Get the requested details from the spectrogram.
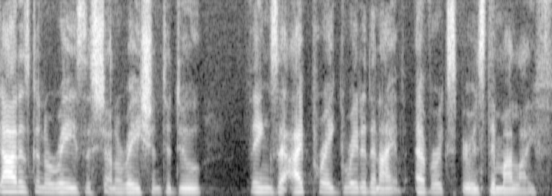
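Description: Speaking at a very fast pace in an animated tone, the voice has an American accent over a quiet background. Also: woman, fairly low pitch for a woman. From New York. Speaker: pastor. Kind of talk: sermon. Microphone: handheld.

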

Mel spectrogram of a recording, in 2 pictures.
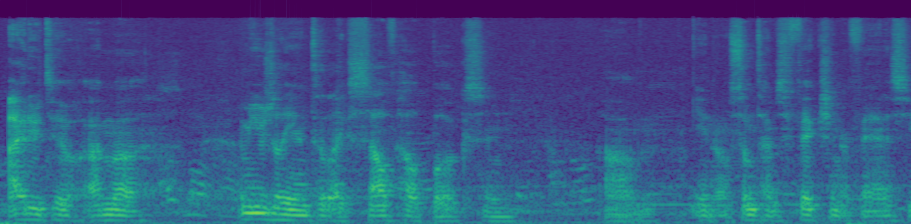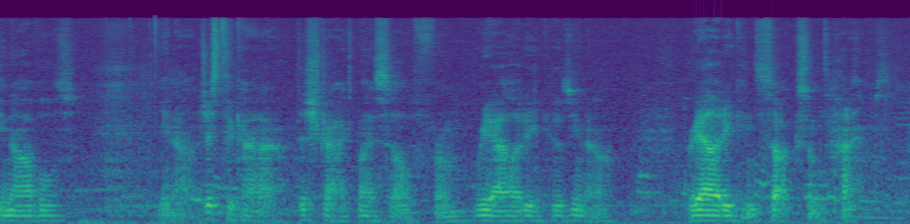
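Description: Over noticeable background noise, a man talks at a moderate pace with long, frequent pauses. His very deep, low voice keeps a fairly even intonation. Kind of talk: casual role-play conversation. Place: home room. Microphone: webcam.

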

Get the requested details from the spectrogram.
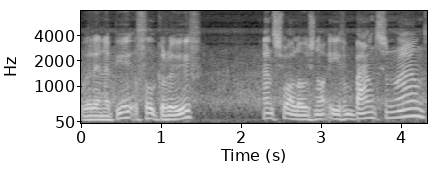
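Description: A man talks at a moderate pace with light background noise behind him. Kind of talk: casual vlog commentary. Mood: relaxed, contented. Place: boat. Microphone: phone near.

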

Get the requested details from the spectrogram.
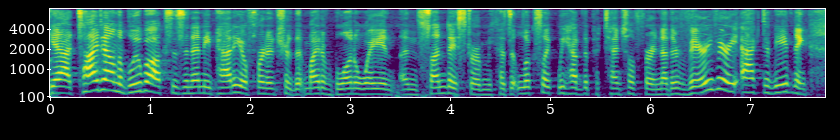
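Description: A woman's very fast speech with lively intonation and hardly any pauses. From Canada. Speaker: TV news reporter, weather anchor and host; TV news reporter, weather anchor, host. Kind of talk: TV weather forecast. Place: studio.

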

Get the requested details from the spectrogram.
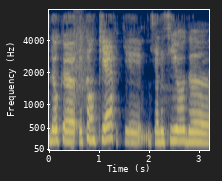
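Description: A woman with a Brazilian accent, fairly high pitch and ordinary pitch variation, at a very slow pace. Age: 40s. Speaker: HR director. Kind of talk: interview, casual chat. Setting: video call.

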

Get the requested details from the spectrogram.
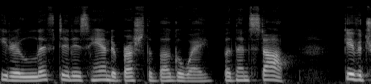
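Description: With fairly even intonation, this is a natural reading voice.

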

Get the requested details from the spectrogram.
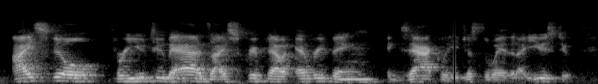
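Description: With audible room echo, a man talks at a fairly slow pace in a fairly high voice with ordinary pitch variation. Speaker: video marketing coach; online marketing creator. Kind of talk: tutorial. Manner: occasional stumbles.

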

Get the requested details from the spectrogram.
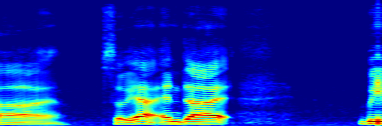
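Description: A man with an American accent speaks very slowly at a fairly high pitch with ordinary pitch variation, in a dry sound with no echo and a quiet background. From South Texas and Mexico. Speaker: music software trainer, meetup co-host. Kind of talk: casual online meetup chat. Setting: video call. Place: studio. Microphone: studio mic.

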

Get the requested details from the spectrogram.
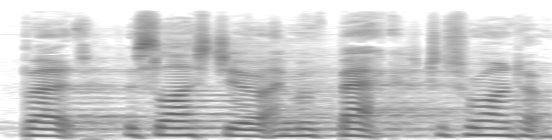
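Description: Audible echo from the room is heard. A woman talks at a moderate speed. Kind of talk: stage introduction to audience. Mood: warm, smiling. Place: hall.

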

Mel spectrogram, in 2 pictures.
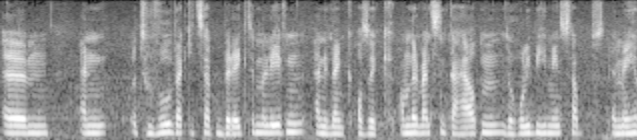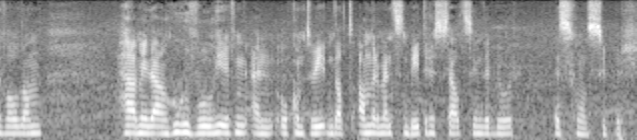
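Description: The speaker has a West Flemish accent and a monotone, flat intonation. Light background noise is present. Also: man, high pitch for a man. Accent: West Flemish Dutch. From Belgium, West Flanders (Ypres). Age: 20s. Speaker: pageant contestant. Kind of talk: short interview. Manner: hesitant, many fillers. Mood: cheerful, smiling. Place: garden. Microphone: handheld.

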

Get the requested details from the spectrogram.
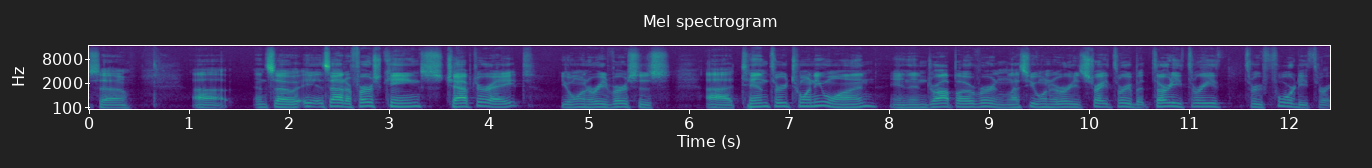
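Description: A fairly slow pace with ordinary pitch variation against a quiet background. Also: man. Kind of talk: church announcements. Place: church. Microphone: handheld.

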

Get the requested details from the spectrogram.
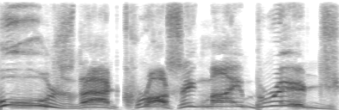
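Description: A bellowing, put-on character voice booms at a fairly high pitch. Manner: roaring, threatening.

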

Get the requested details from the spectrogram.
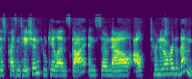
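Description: At a fairly quick pace, a woman speaks with ordinary pitch variation. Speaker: webinar host. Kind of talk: event introduction and land acknowledgement. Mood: respectful, warm. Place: home room.

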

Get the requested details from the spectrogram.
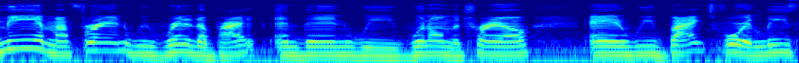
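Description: With a bright, sharp tone, a woman speaks in a very deep, low voice, and the sound is dry with no echo. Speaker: travel vlogger. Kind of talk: casual vlog chat. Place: car. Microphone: phone near.

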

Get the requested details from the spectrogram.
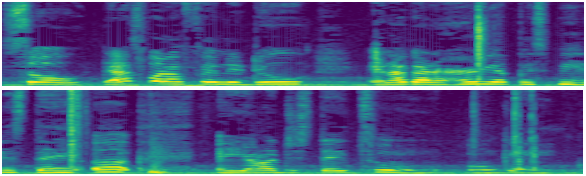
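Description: A woman's high voice at a fairly quick pace, with noticeable background noise. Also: ordinary pitch variation, dry sound with no echo. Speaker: family vlogger. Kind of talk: casual vlog chat. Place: car.

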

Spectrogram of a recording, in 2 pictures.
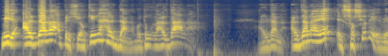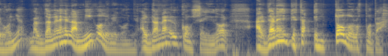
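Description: With an animated tone and vocal fry, a man speaks at a moderate pace using very wide pitch swings. The background is quiet. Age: 60s. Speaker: political commentator. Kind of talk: political monologue. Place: home room. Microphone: lapel.

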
